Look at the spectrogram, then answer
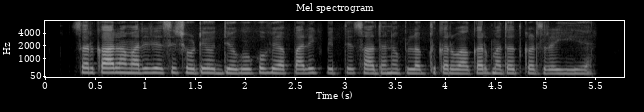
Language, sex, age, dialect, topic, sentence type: Hindi, female, 18-24, Marwari Dhudhari, banking, statement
